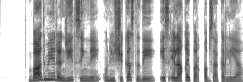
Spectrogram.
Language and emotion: Urdu, neutral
